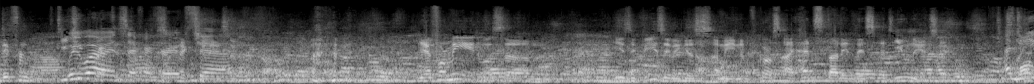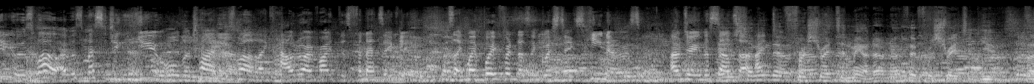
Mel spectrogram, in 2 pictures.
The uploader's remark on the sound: This is an interview with two native speakers from England recorded in a pub in Prague.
